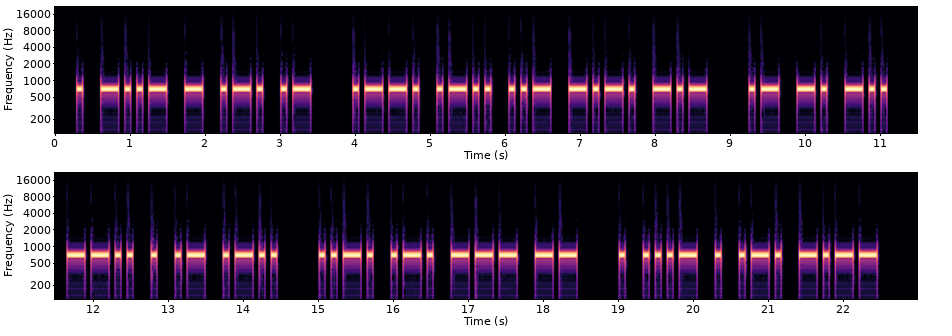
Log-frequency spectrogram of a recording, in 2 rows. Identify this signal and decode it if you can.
Morse code, heard as a keyed tone, about 15 wpm, 700 Hz. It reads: EXTRA PLUCK AND ZEAL FROM EVERY
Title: Pangram Challenge v2 - 15wpm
